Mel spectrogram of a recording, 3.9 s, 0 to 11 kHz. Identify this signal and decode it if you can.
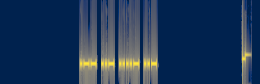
Morse code, heard as a keyed tone, about 44 wpm, 690 Hz. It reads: WU4U
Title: USA Call Signs - 4 Characters - 3x Character Spacing - 45wpm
